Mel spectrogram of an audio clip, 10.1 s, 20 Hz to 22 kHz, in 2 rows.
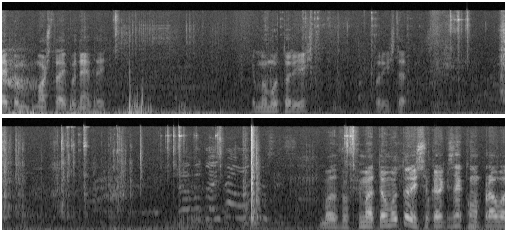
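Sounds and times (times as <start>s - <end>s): small clicks and jingling rattles: 3.0s - 8.8s.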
